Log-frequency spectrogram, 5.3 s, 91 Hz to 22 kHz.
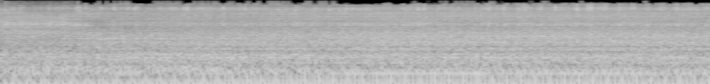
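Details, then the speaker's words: Lincoln SA-200 welder on a second-gen Dodge, at raised idle: steady even hum, regular beat, no misses or knocks; quiet, smooth, quieter than 2-cylinder Millers and Lincolns. "quiet, smooth running machine. A lot more quiet than the 2-cylinder Millers and the Lincolns."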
